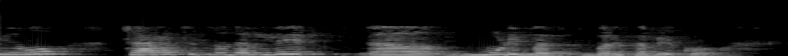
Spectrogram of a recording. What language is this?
Kannada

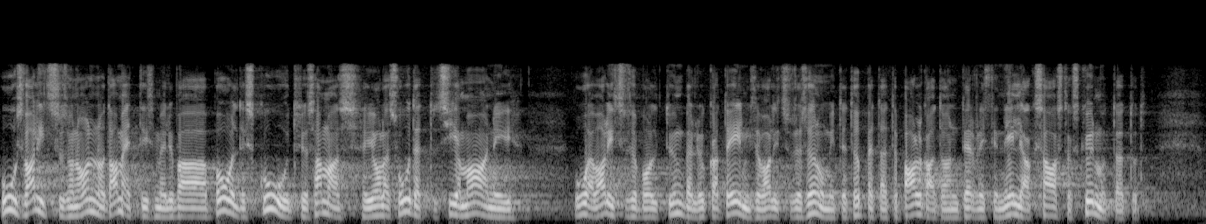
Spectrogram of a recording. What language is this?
Estonian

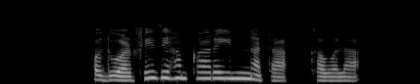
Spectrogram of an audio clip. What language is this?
Pashto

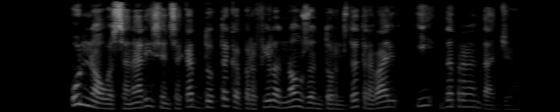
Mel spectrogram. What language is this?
Catalan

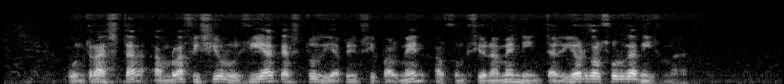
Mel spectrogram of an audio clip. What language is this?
Catalan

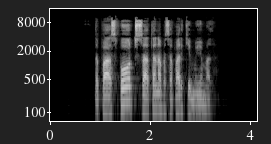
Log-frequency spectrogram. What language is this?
Pashto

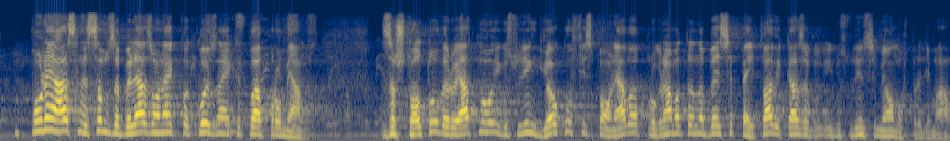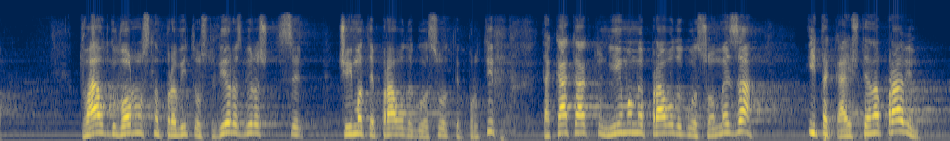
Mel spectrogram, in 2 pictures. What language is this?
Bulgarian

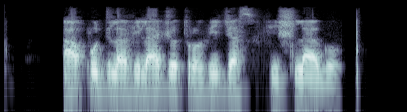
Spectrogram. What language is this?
Esperanto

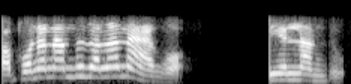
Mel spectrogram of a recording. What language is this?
Assamese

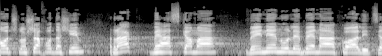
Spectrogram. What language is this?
Hebrew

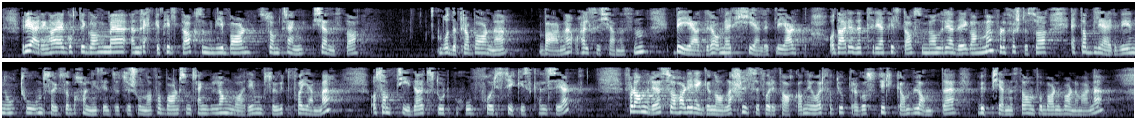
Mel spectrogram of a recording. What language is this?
Norwegian Bokmål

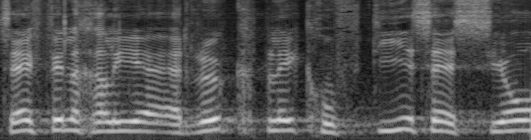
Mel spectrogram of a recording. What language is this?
Swiss German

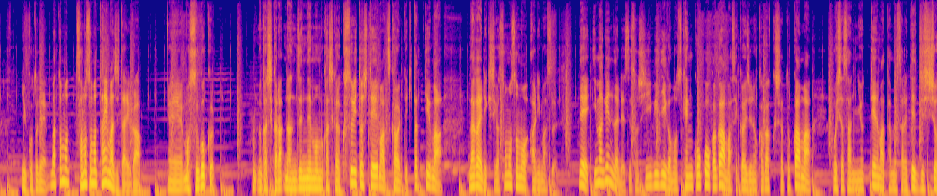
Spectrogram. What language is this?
Japanese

